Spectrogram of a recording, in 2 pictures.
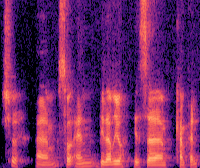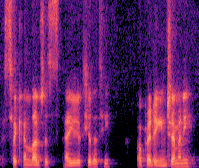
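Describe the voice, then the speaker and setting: A man's voice: mid-range voice, brisk, darkish tone, rough recording. A man giving a conversational, informative business explanation as a podcast guest. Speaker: podcast guest, product manager. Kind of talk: conversational company introduction.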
